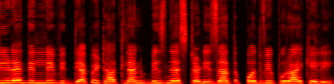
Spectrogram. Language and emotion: Goan Konkani, neutral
